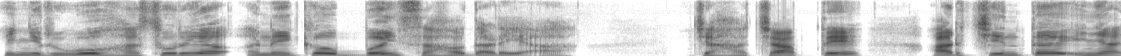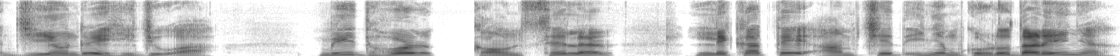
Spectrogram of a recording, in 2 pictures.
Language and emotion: Santali, disgusted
